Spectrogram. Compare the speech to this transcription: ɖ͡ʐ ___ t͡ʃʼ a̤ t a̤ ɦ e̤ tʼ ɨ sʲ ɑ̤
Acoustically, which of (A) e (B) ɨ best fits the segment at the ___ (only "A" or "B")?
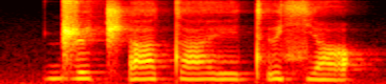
B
